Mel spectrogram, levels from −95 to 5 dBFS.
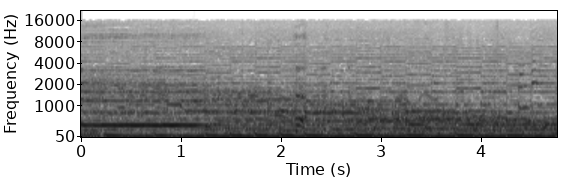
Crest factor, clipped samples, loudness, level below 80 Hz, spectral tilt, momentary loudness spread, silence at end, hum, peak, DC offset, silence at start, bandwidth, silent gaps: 8 dB; under 0.1%; -10 LUFS; -12 dBFS; -6.5 dB/octave; 3 LU; 0 s; none; 0 dBFS; under 0.1%; 0 s; 15 kHz; none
